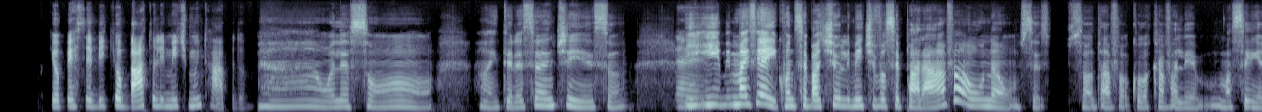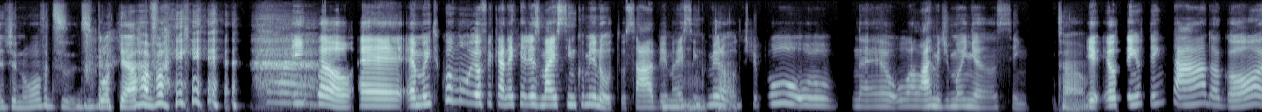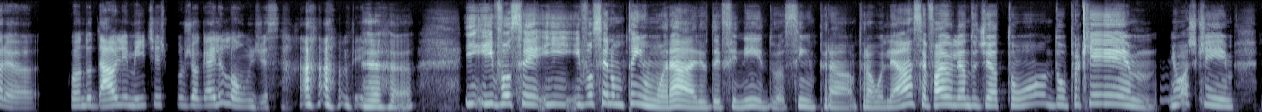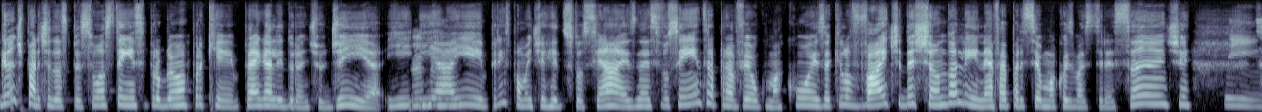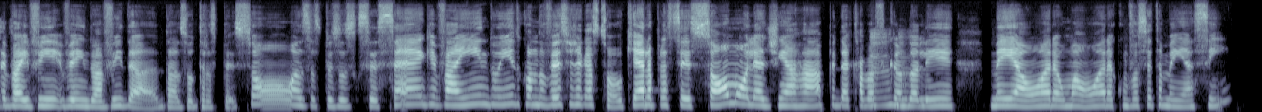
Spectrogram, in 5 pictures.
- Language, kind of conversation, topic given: Portuguese, advice, Como posso limitar o tempo que passo consumindo mídia todos os dias?
- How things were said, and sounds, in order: chuckle; giggle; laughing while speaking: "sabe?"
